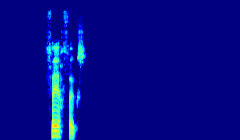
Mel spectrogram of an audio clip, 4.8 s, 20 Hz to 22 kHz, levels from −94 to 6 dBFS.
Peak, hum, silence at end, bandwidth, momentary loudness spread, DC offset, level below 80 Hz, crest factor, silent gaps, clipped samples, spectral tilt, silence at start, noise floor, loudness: -14 dBFS; none; 3.15 s; 15.5 kHz; 15 LU; under 0.1%; -84 dBFS; 26 dB; none; under 0.1%; -4.5 dB/octave; 0.95 s; under -90 dBFS; -33 LUFS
